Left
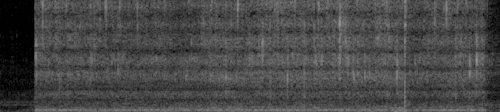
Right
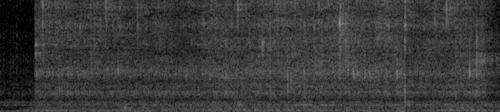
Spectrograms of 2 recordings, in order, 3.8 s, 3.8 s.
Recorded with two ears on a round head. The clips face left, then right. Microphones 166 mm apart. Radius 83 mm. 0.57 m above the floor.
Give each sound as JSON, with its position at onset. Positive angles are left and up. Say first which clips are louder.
{"t": 0.3, "sound": "frying", "louder": "left 11 dB", "side_deg": 70, "distance_m": 1.0}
